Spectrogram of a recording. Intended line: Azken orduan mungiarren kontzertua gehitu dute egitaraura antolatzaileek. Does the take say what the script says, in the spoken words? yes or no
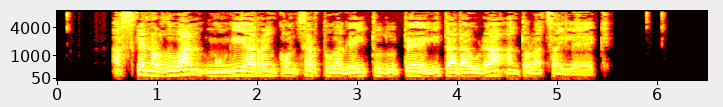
yes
